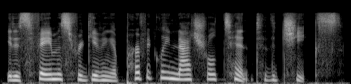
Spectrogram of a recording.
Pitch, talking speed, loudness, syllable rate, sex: 220 Hz, 205 wpm, -18 LUFS, 5.5 syllables/s, female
